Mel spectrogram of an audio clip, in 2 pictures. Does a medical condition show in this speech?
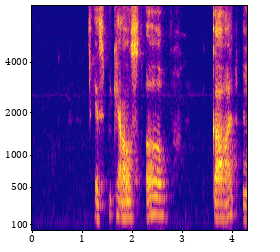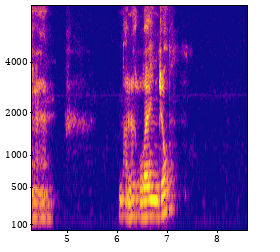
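Yes: spinal neurosarcoidosis.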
